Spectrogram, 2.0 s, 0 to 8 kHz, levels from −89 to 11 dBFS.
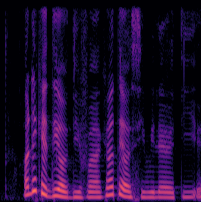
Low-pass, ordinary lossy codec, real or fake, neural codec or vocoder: none; none; real; none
